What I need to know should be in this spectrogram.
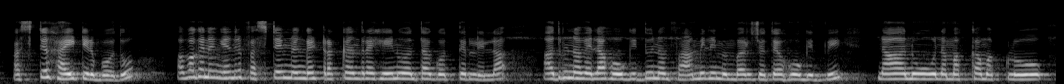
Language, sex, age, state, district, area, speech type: Kannada, female, 18-30, Karnataka, Chikkaballapur, urban, spontaneous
